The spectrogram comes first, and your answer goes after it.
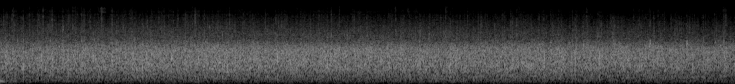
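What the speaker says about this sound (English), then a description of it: "you can clap for that" A large audience applauds at a governor's State of the State address, a continuous dense wash of clapping holding an even level throughout.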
